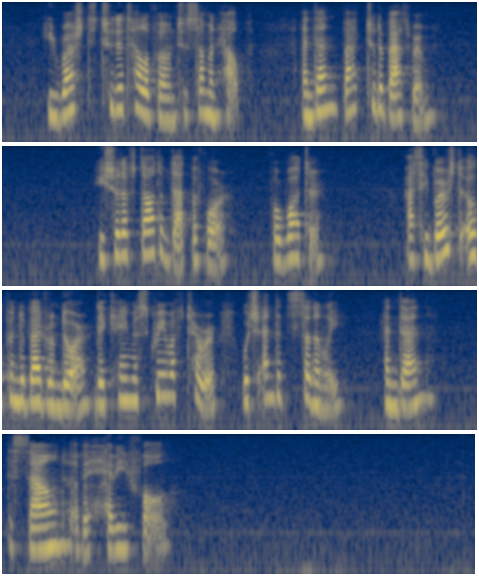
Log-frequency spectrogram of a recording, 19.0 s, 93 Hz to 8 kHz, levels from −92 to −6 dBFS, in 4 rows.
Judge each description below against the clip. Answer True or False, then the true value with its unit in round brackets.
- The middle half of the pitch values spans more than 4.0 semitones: False (3.3 semitones)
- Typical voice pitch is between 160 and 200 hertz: False (225 Hz)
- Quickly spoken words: False (150 wpm)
